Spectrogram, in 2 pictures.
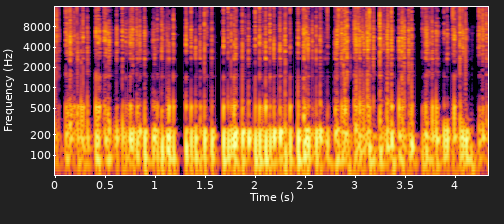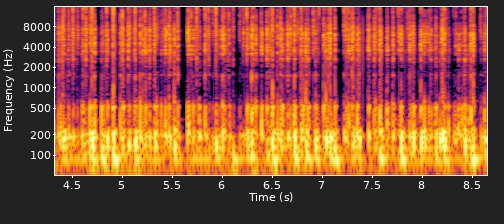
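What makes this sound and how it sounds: Fingernails scratch and tap fast across a hollow steel mesh microphone grille. The result is a dense, continuous, rough rumbling scrape, heavy in the low end, with short dry taps and a few brief gaps.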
